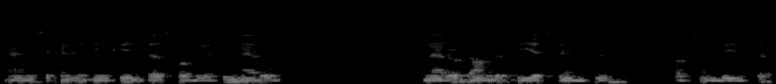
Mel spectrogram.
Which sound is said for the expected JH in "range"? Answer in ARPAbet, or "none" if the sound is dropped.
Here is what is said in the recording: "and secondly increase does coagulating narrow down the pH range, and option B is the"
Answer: none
